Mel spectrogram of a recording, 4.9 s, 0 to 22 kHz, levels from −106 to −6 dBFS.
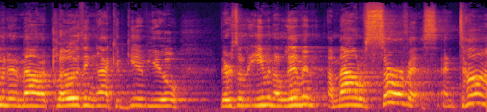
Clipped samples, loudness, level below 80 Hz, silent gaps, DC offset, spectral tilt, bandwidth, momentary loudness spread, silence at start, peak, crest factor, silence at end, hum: under 0.1%; -21 LUFS; -64 dBFS; none; under 0.1%; -3 dB/octave; over 20 kHz; 10 LU; 0 s; -6 dBFS; 14 dB; 0 s; none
